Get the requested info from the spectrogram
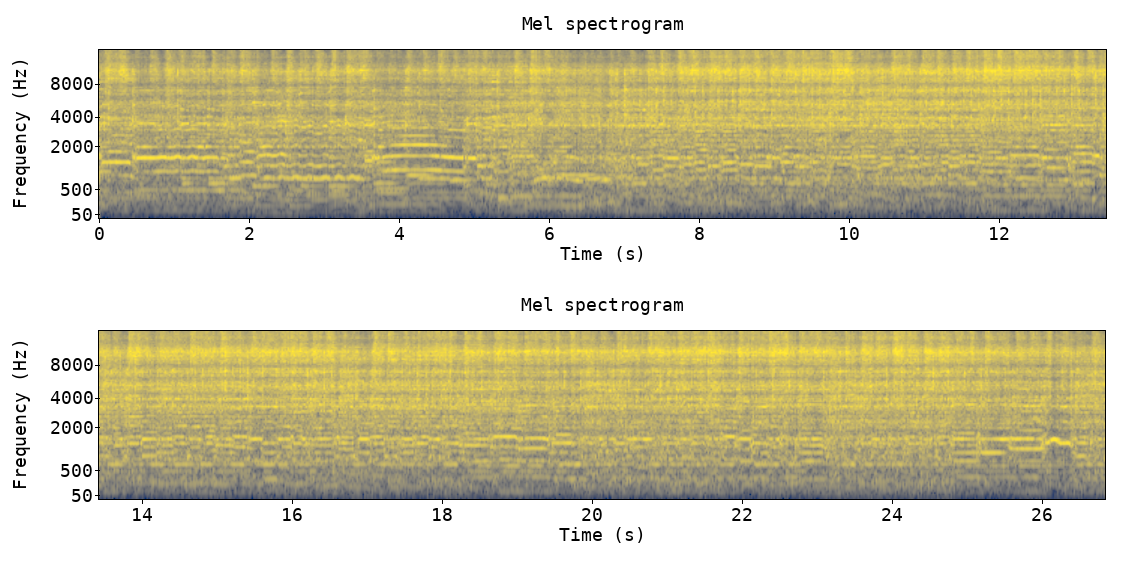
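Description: Live rock band playing an instrumental passage: electric guitar melody lines over bass guitar, steady and loud, heard from within the crowd.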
